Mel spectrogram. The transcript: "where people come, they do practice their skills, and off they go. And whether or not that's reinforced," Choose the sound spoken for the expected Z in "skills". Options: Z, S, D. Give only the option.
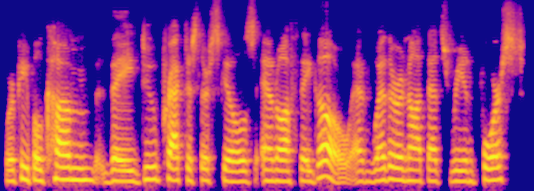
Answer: Z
